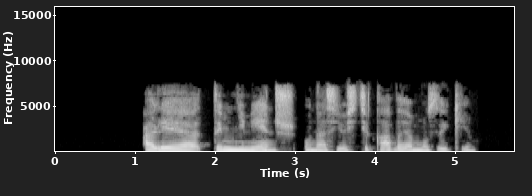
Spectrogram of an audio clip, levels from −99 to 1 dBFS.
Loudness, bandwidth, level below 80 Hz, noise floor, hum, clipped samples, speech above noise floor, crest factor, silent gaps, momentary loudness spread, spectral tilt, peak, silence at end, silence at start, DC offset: -17 LUFS; 7.8 kHz; -62 dBFS; under -90 dBFS; none; under 0.1%; over 73 dB; 18 dB; none; 9 LU; -3.5 dB/octave; -2 dBFS; 0.5 s; 1.1 s; under 0.1%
